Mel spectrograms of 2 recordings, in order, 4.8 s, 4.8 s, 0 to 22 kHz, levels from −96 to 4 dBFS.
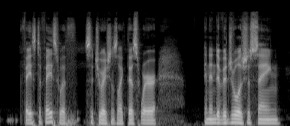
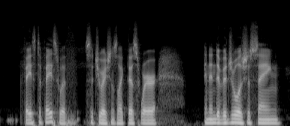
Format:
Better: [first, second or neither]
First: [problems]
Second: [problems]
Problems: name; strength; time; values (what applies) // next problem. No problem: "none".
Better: first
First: none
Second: muffled; slightly; fading above 3 kHz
